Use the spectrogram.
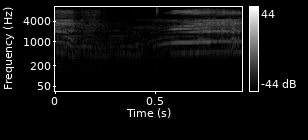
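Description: A storyteller mimics an infant's cry in a short, thin, wavering wail lasting about a second, quiet and held at a high pitch.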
